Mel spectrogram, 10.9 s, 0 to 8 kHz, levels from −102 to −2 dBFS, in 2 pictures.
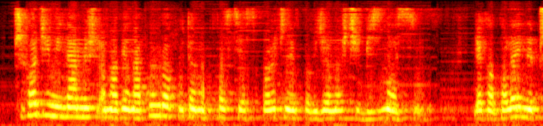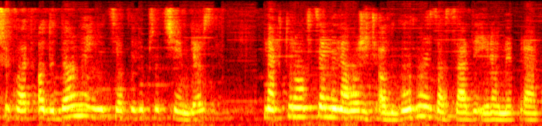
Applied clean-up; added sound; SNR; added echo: neural separator model SepFormer DNS4.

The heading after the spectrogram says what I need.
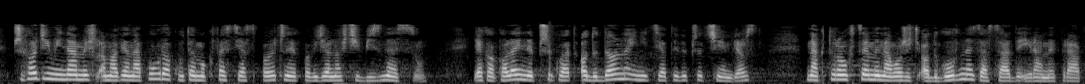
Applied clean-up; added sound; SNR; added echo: none; none; none; none.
